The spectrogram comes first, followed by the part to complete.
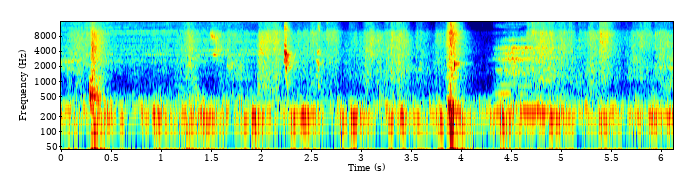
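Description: A woman in labour moaning softly and breathing through a contraction, with no words. Two sharp knocks, a small one just after the start and a louder one near four seconds in.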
